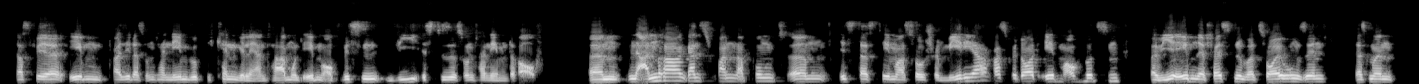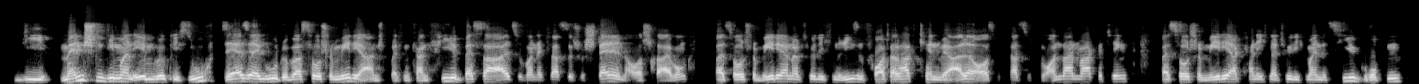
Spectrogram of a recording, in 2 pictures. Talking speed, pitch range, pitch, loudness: 185 wpm, 115-140 Hz, 125 Hz, -12 LUFS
